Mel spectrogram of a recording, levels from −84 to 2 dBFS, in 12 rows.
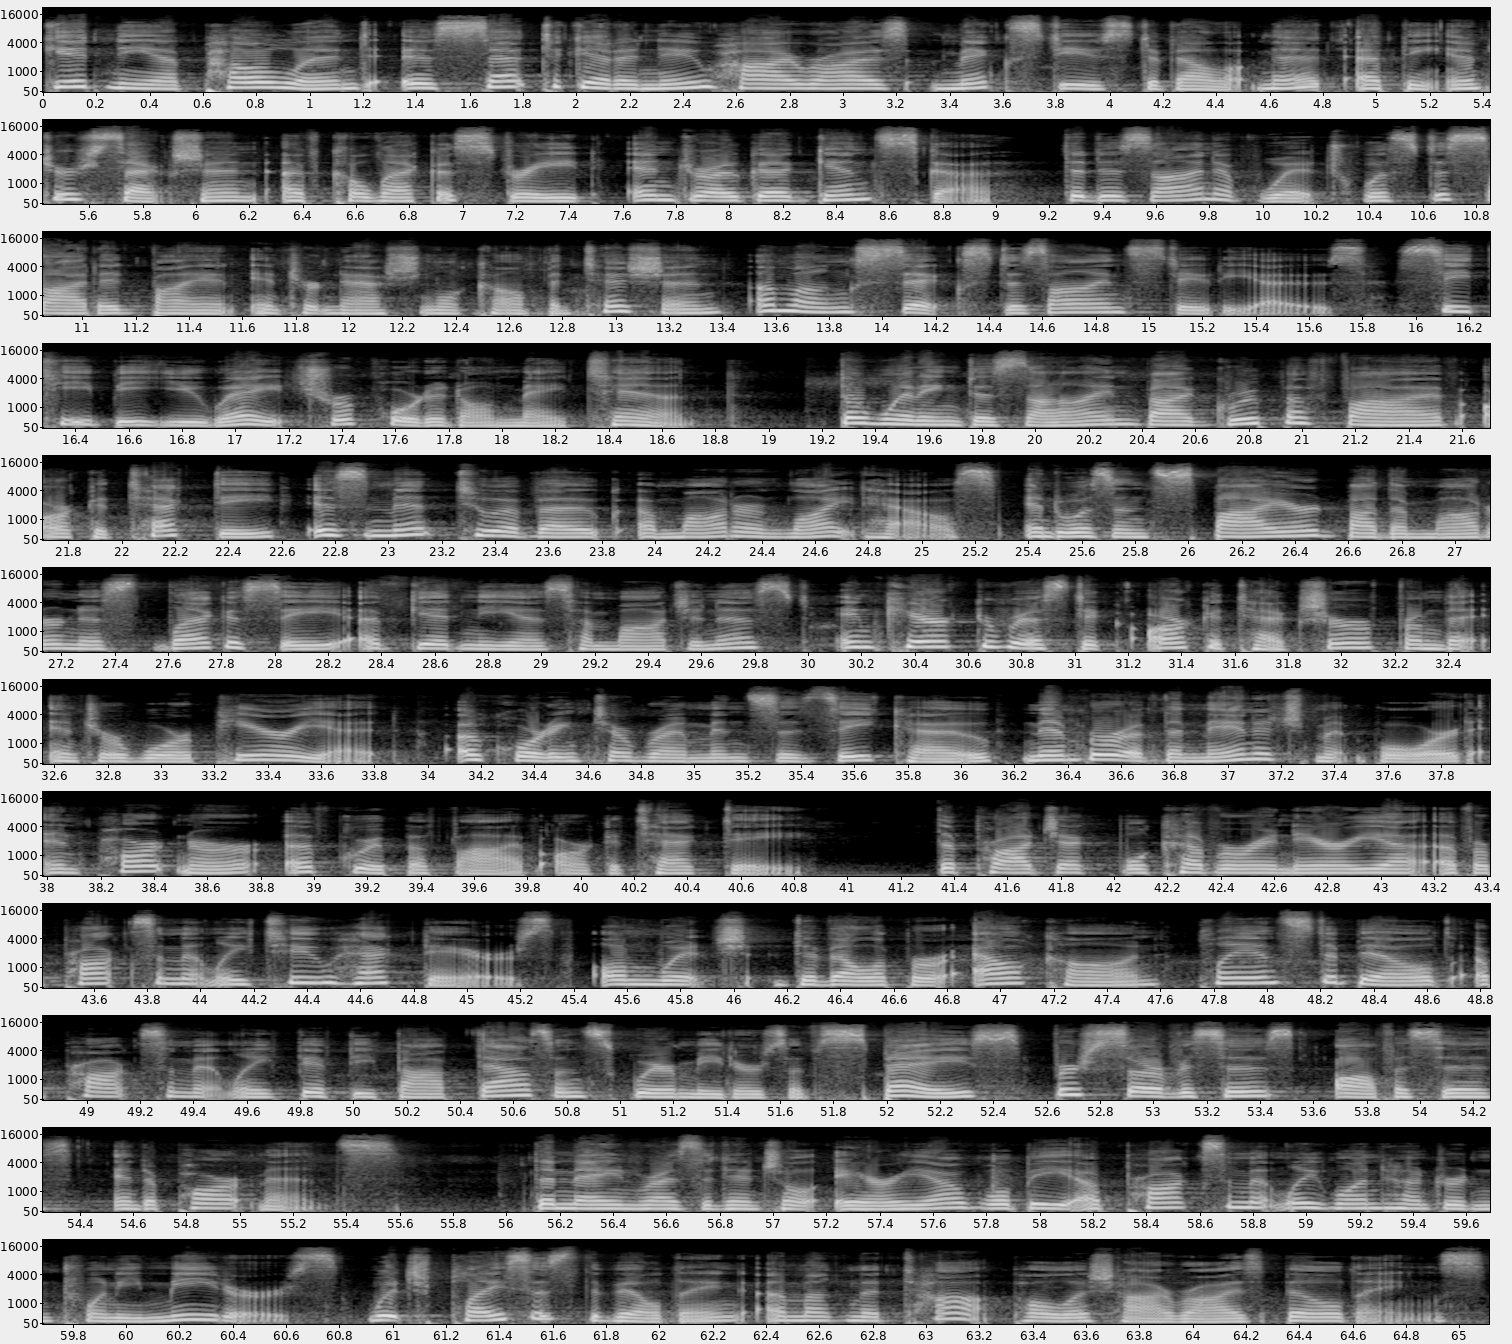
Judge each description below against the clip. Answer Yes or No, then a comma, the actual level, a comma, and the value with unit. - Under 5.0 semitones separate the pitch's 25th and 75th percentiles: Yes, average, 4.0 semitones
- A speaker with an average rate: No, slow, 125 wpm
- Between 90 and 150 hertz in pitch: No, medium, 180 Hz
